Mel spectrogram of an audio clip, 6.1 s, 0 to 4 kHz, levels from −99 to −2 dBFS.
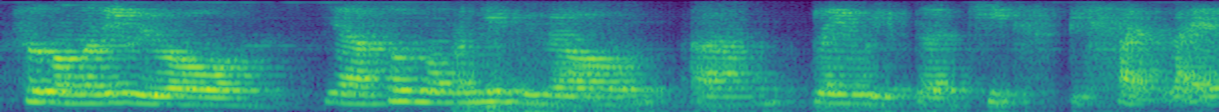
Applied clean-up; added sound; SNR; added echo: neural separator model SepFormer DNS4.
